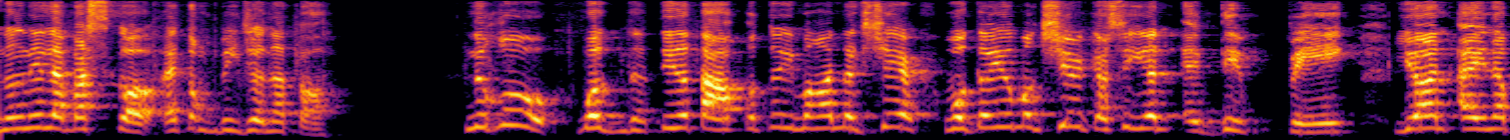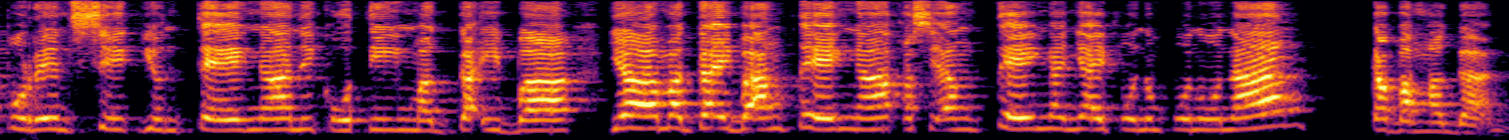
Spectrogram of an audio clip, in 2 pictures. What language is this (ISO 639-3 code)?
fil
